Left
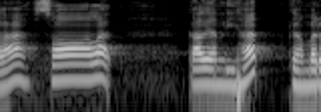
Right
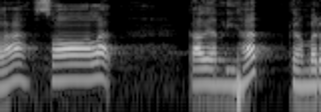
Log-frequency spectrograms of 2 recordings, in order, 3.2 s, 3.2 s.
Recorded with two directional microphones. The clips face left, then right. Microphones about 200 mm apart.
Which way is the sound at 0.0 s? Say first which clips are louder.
Left 2 dB; 30° left (ahead or behind).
